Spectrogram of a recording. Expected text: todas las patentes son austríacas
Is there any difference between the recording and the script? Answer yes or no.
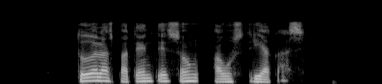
no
